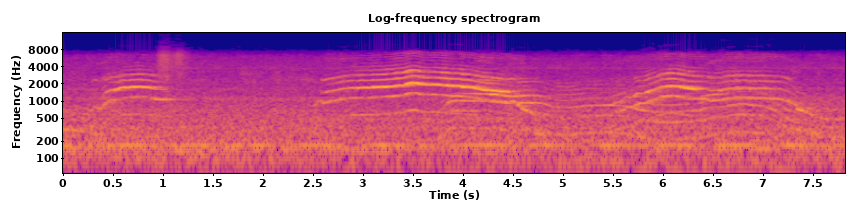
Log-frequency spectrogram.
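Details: Domestic cats fighting: drawn-out, wavering yowls that rise and fall, three long howling bouts in quick succession with rich harmonics, over a steady low background hum.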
